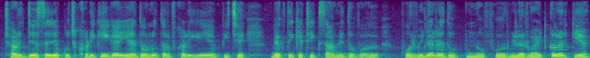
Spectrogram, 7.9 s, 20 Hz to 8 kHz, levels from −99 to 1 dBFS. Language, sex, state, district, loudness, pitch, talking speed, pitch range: Hindi, female, Haryana, Charkhi Dadri, -15 LUFS, 215 Hz, 245 wpm, 200-230 Hz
